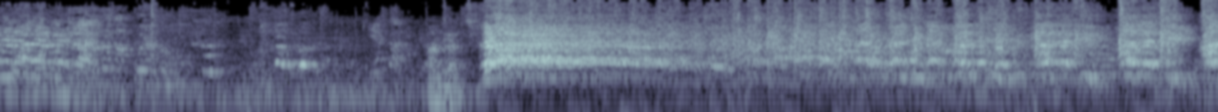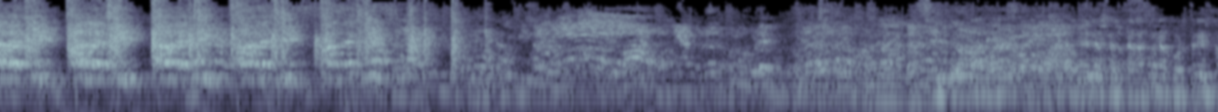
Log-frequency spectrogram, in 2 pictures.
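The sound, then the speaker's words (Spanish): A crowd in Andratx chants "Atleti, Atleti" in a steady rhythm at the Copa del Rey second-round draw that paired them with Real Sociedad, punctuated by loud, regular clapping, with a general hubbub of voices throughout. “¿Se han fijado nuestros oyentes que gritan Atleti, Atleti?”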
